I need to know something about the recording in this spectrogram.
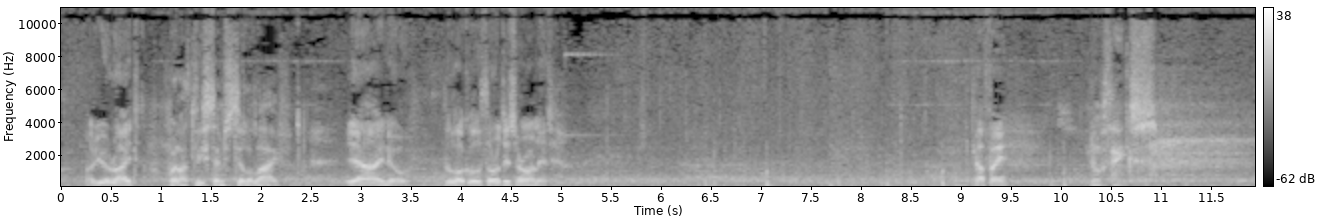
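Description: A second young man answers calmly.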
